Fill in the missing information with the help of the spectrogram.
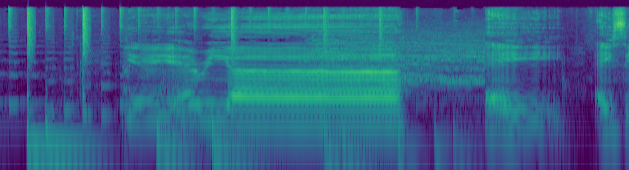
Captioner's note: cheering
